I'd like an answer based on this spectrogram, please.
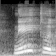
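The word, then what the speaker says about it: NATO: onun okunuşu artık değişmiştir mesela neito dediğimiz artık en eğti o Hani az önce anlattım ya tek tek tek tek tek söylemiyorum değil mi Ne o diye söylediğim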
